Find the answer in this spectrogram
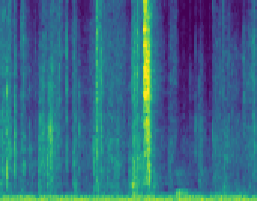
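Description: Soft crinkling of a clear plastic packaging sleeve being handled, with one sharp click about a second in, over a faint steady low hum.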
